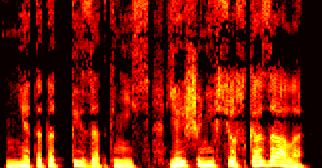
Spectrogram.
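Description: A male narrator voicing a distraught young female secretary who bitterly accuses her boss, speaking slowly and with emphasis. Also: fairly high pitch, expressive, warm tone, breathy edge, no echo, clean studio sound, pitched above the performer's own voice.

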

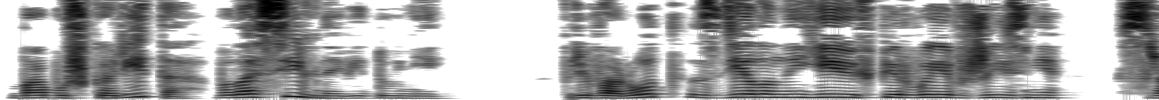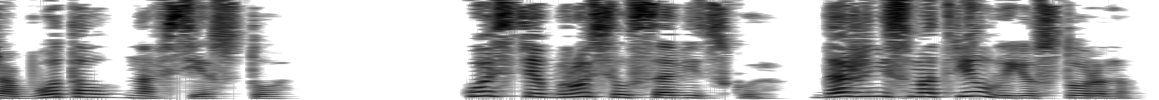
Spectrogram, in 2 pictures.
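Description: Brief: woman narrator, mid-pitched voice, measured and steady storytelling.

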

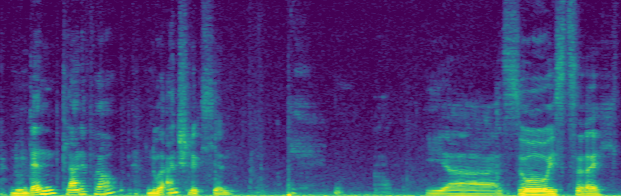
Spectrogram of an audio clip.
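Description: A fussy village neighbor gushes with effusive politeness in a mellow, dark voice. He rambles on ingratiatingly, in an old radio play with a faint hiss. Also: on the low side, expressive, drawn-out words, pauses often. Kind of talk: 1950s-style radio drama acting.

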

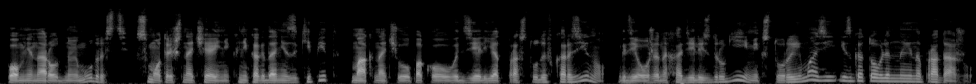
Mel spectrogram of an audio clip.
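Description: A man reading a fantasy audiobook as narrator, in an expressive, measured manner. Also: deep voice, no room sound. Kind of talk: scripted narration.

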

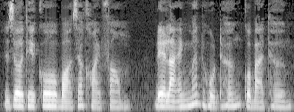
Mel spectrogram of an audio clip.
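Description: Solemn, low-voiced woman narrator. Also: fairly even intonation, fairly quick, a little mellow. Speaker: storyteller. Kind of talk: scripted story narration.

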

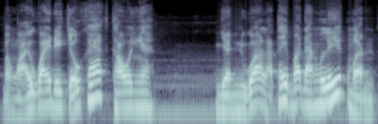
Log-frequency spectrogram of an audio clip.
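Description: A Southern Vietnamese man narrating a ghost story in a chatty, colloquial style, his pitch rising and falling a lot. His voice sits a little high for a man, over faint background music. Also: expressive, normal speed, darkish tone. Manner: chatty, colloquial folk telling.

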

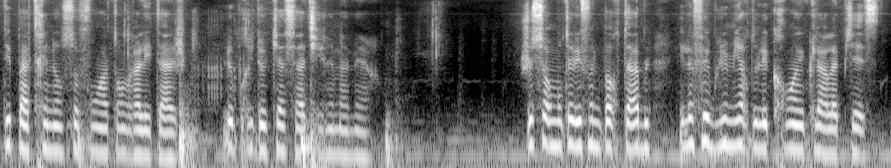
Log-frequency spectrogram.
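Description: A man's voice: high-pitched, fairly even intonation, moderate pace, background noise. A man narrating a first-person audio drama in a tense, urgent way. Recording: loud music under the voice.

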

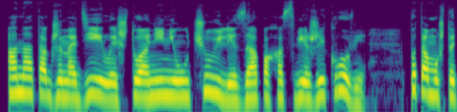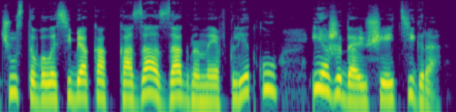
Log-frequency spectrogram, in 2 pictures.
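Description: A woman reading an audiobook as narrator in an even, clear storytelling manner. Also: mid-range voice, normal speed, no room sound, clean studio sound. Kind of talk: scripted narration.

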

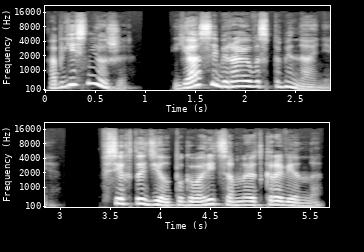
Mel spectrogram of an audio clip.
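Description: A woman's voice: lowish voice, very animated, normal speed, darkish tone, no room sound, studio quality. A woman voicing a cold, demanding man speaking on the phone, curt and commanding.

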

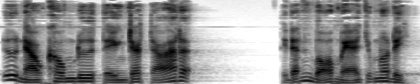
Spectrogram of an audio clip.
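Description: A man voicing a shrill, cruel middle-aged woman, the wife of a village official, who bosses and threatens the villagers in a told story. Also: fast, soft background music, lightly acted. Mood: furious. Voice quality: shrill, shrieking. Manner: bossy, mocking and threatening.

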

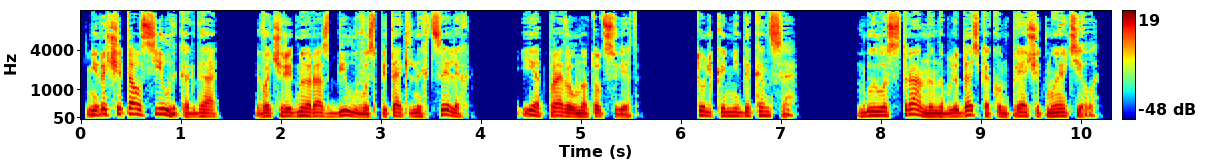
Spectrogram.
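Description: A man reading an audiobook, voicing the ghost of a little dead girl who speaks quietly and calmly. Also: medium pitch, normal speed, no room sound, studio quality. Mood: sad calm. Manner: quiet, half-whispered.

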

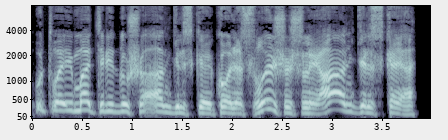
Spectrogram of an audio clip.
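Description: A man voicing a distraught old drunken army general who rants in slow, stammering, theatrical exclamations. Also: on the high side, expressive, a bit bright, no echo, clean studio sound, voice pushed up. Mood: wailing. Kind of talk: audiobook character voice.

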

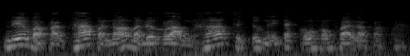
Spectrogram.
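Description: A man's voice: medium pitch, sing-song, quick pace, a little hiss or hum. A man giving a sermon as a Buddhist monk, colloquial and self-mocking. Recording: dull lo-fi sound.

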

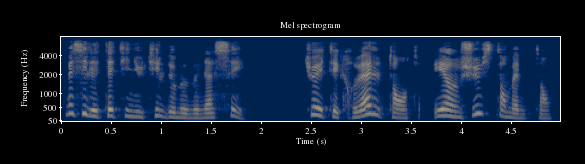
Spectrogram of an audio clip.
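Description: A woman's voice: lowish voice, sing-song, normal speed, dark tone, no room sound, highs cut off. A woman reading a novel aloud, voicing a proud and cunning young noblewoman who speaks coldly and with control. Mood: reproachful. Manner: cold and controlled, then coaxing.

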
